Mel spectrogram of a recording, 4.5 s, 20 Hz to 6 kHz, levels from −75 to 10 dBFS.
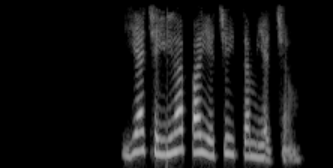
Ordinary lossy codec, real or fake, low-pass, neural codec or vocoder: MP3, 48 kbps; fake; 5.4 kHz; codec, 24 kHz, 0.9 kbps, WavTokenizer, medium speech release version 1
